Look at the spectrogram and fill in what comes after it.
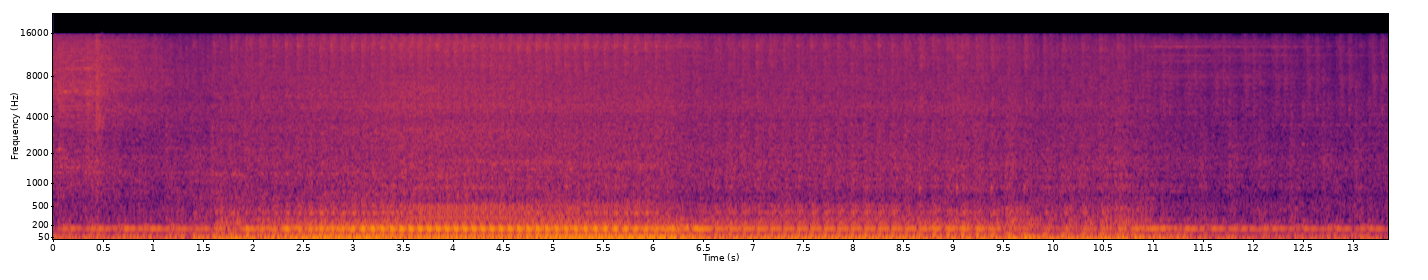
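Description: Turbocharged Honda B16 engine trying to start on a calibration that won't get it running. It turns over louder for about four seconds, then goes on at a lower level and fades near the end.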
